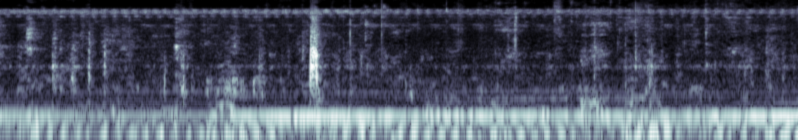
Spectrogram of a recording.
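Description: Quiet lull: a steady low hum and a faint high whine run on, with scattered small clicks and one sharper click about three seconds in.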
